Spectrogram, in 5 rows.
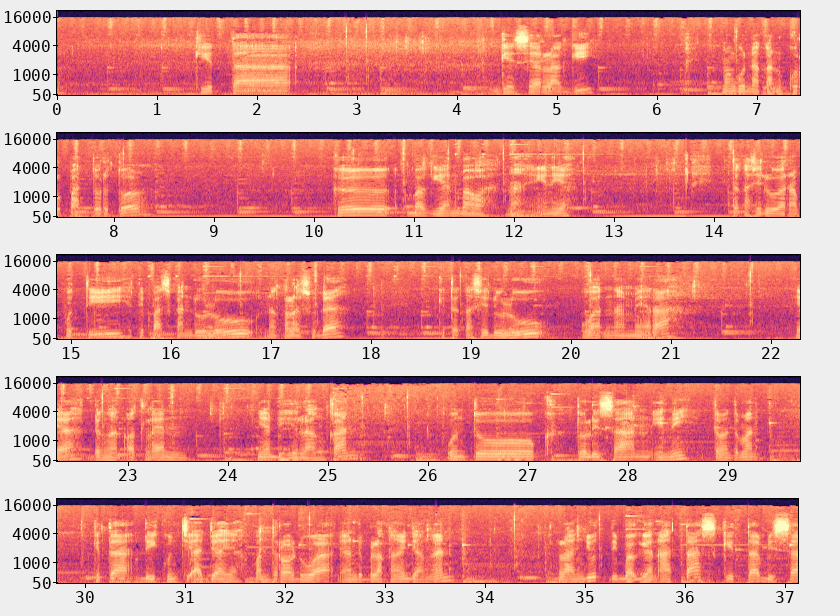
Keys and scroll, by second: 4.0 z, 4.8 ctrl+z, 17.1 d, 26.7 ctrl+z, 31.5 ctrl+2, 32.9 ctrl+z.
